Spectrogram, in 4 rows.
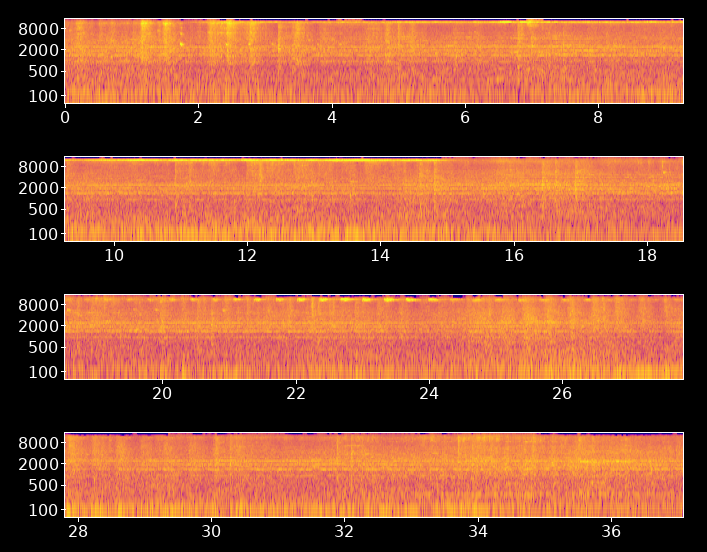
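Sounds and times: steel wheels rumbling on rail: 0:00.0 - 0:37.0
high wheel squeal: 0:01.6 - 0:14.8.

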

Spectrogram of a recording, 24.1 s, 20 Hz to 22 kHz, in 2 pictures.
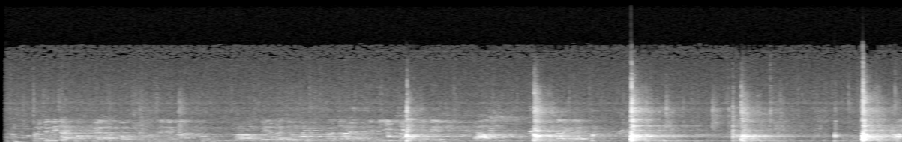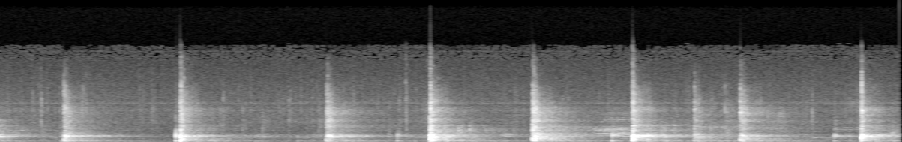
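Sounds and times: tennis ball bouncing: 0:05.2 - 0:05.8, 0:07.1 - 0:13.8, 0:14.4 - 0:24.0
tennis racket hitting ball: 0:05.4 - 0:05.8, 0:07.1 - 0:13.8, 0:14.4 - 0:24.0.

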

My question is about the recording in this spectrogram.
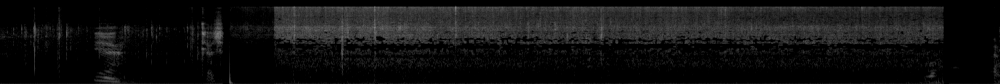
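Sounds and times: bacon sizzling in a pan: 0:00.0 - 0:09.5.

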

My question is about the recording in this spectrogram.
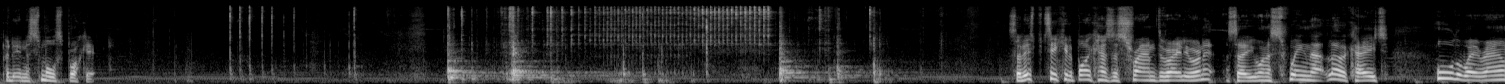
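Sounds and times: bike gear shift clicks: 0:02.3 - 0:03.7, 0:04.5 - 0:09.0
bike chain ticking rapidly: 0:05.0 - 0:08.8.

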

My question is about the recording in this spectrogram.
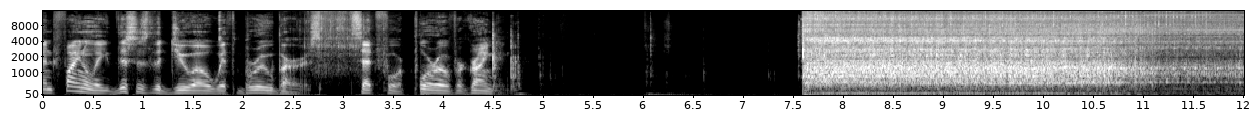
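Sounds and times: coffee grinder grinding beans: 0:07.6 - 0:12.0
motor hum: 0:07.6 - 0:12.0.

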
